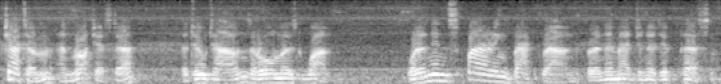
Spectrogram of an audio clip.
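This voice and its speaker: Lively male documentary narrator on noisy tape. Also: on the low side, normal speed. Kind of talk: scripted narration. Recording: noisy old cassette recording.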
